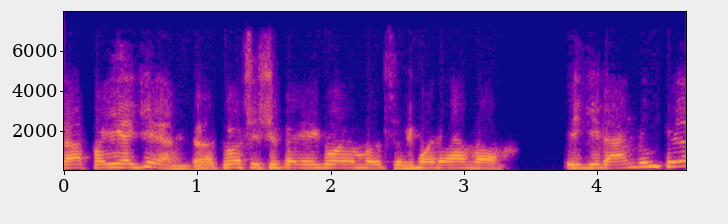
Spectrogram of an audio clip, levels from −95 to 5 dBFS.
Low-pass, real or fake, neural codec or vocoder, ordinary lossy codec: 7.2 kHz; fake; vocoder, 24 kHz, 100 mel bands, Vocos; Opus, 64 kbps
